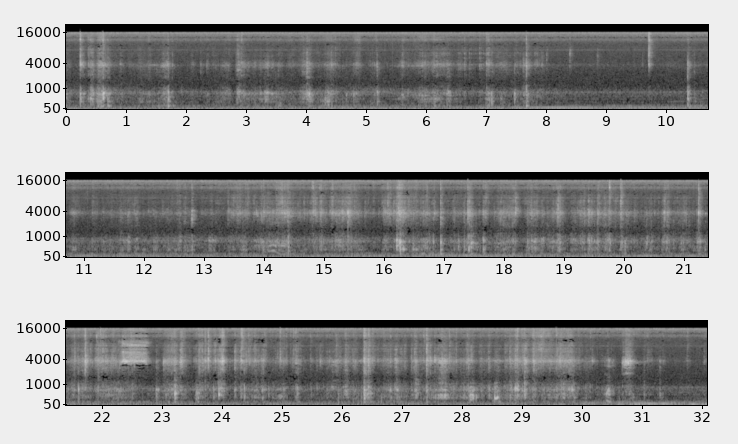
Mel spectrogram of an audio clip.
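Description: Hands unpacking a cardboard subscription box on a desk: irregular taps, scrapes and crinkles of packaging and contents, with one short sharper rustle about two-thirds of the way through.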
